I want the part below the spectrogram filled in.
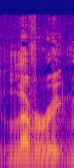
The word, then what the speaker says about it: levirate: Therefore, there was the custom of the levirate marriage. Am I pronouncing that right? Levirate marriage. Although it's spelled L-E-V-I-R-A-T-E, it has nothing to be associated with Jacob's son Levi.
